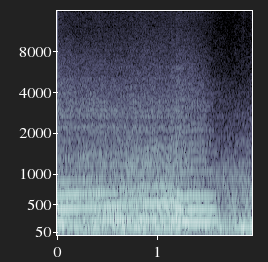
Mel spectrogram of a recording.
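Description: A full bolt-on R35 Nissan GT-R accelerating hard, its engine note loud and close with a steady rising harmonic drone that shifts pitch near the middle as it pulls through a gear, no talk over it.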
